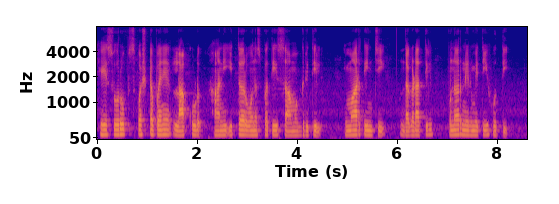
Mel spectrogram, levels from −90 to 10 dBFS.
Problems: constant background noise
